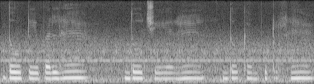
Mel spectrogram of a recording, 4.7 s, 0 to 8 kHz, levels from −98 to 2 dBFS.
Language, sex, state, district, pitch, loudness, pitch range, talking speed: Hindi, female, Haryana, Jhajjar, 215 Hz, -15 LUFS, 210-220 Hz, 115 wpm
